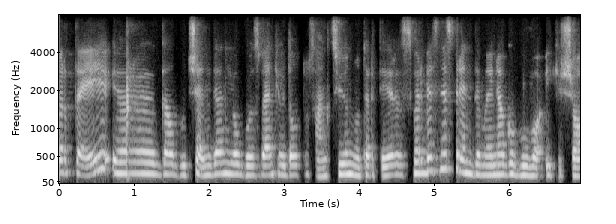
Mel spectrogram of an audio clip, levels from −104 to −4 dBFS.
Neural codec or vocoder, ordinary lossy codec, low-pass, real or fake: none; Opus, 24 kbps; 7.2 kHz; real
